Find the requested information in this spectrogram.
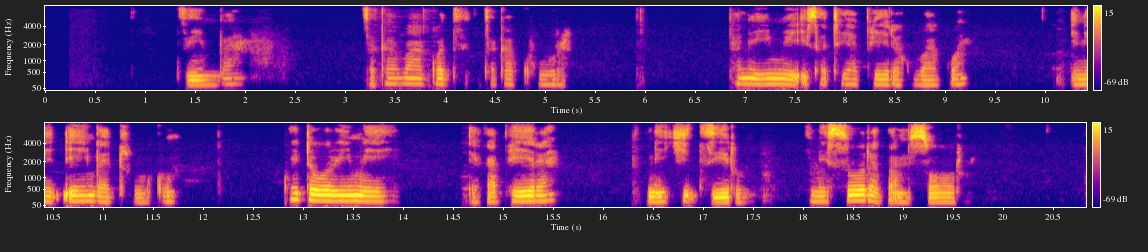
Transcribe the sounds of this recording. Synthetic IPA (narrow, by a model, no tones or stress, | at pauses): d͡zimba | d͡zakaʋakwad͡zakakʰuːra | pʰane̞imwe̞ʔḭsatʰijapʰe̞ɾakuʋakwa | ine̞ɗe̞ŋɡadʱuːku | kwoitao̞rimwe̞ | jakapʰe̞ɾa | ne̞t͡ʃid͡ziro | ine̞so̞ɾapa̰muso̞ːro̞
